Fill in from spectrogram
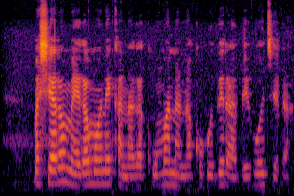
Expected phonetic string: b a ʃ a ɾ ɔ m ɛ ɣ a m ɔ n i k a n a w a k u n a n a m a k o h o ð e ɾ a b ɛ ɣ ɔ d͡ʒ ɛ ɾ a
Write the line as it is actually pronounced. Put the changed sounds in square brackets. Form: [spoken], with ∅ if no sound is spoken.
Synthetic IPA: [m] a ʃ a ɾ ɔ m ɛ ɣ a m ɔ n [ɛ] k a n a [ɣ] a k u [m] a n a [n] a k o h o ð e ɾ a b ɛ ɣ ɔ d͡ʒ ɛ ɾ a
